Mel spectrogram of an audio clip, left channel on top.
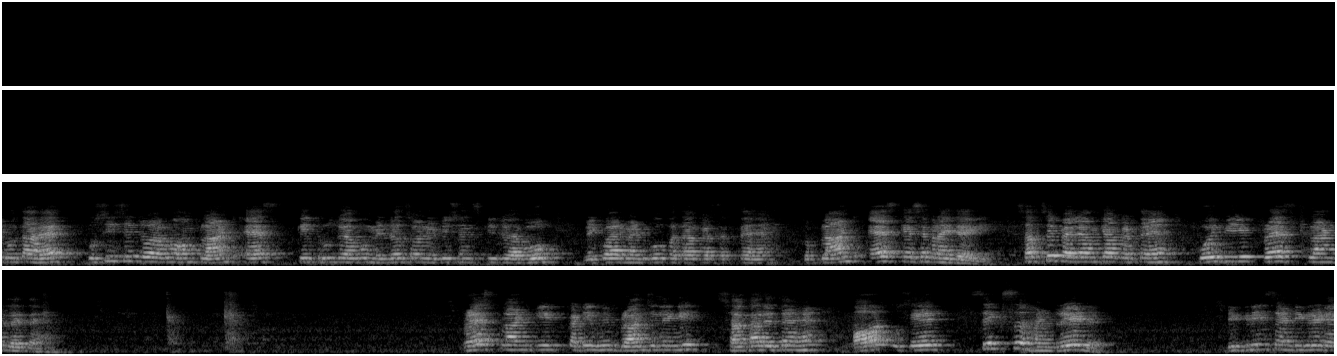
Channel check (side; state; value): left; silent; 54 dB below the other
